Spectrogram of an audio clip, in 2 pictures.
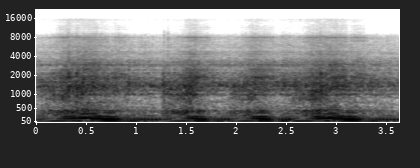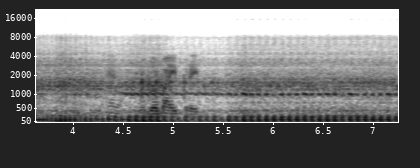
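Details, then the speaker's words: Honda Beat FI v2 scooter, CVT side open, uneven metallic rattle from the belt side over the engine note; crankcase bearing's copper bushing has spread and come loose, hole enlarged, probably from excessive heat; loose crankcase bearing. "bumuka ung tanso dito bumuka siya lumuwag dito kasi sobrang init siguro"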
